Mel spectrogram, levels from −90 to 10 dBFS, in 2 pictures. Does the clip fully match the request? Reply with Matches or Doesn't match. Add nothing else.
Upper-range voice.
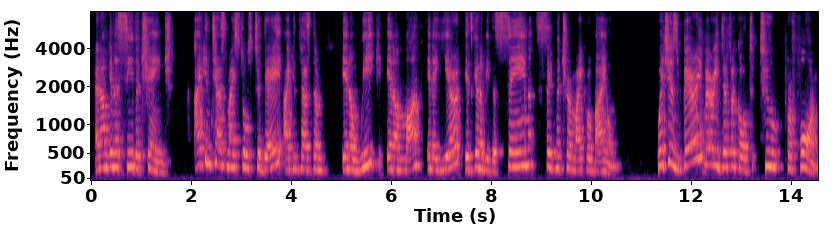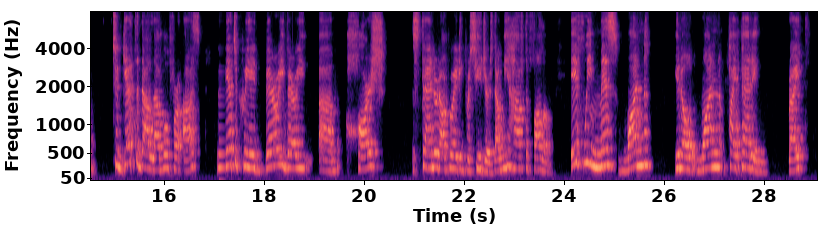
Matches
